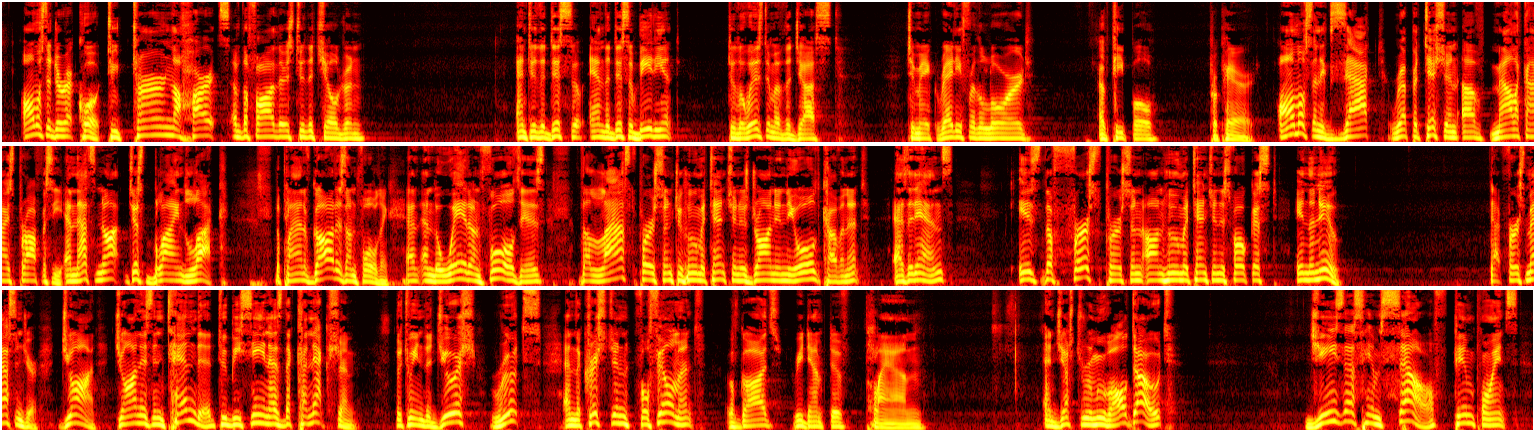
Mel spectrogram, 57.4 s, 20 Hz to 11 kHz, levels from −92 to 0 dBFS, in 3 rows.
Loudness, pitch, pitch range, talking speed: -20 LUFS, 140 Hz, 115-160 Hz, 130 wpm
